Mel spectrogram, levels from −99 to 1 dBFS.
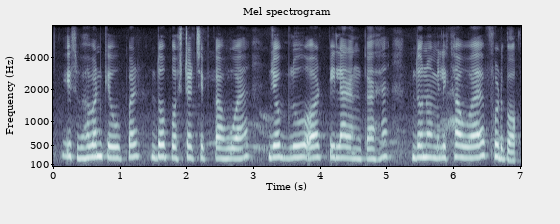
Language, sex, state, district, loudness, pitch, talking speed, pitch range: Hindi, female, Jharkhand, Deoghar, -15 LUFS, 235 Hz, 205 wpm, 225-250 Hz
